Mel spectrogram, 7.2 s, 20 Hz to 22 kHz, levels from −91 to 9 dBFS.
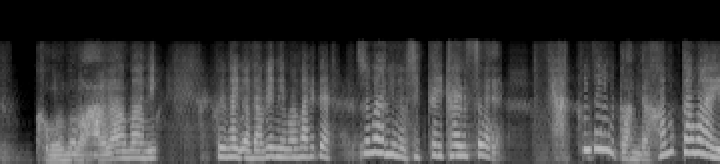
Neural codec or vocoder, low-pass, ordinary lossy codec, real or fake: codec, 16 kHz, 0.5 kbps, FreqCodec, smaller model; none; none; fake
